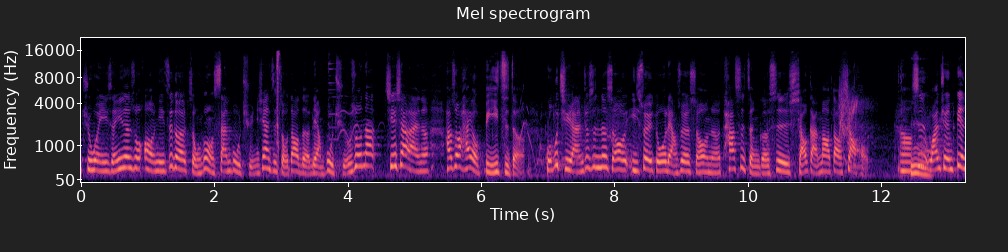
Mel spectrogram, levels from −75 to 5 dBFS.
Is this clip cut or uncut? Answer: uncut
